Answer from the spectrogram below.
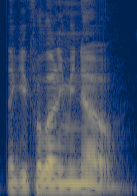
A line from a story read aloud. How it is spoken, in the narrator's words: Stephen says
